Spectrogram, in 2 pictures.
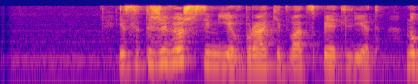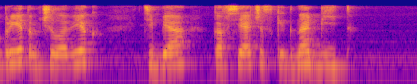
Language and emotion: Russian, angry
